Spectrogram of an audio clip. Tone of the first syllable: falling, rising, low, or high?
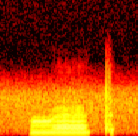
low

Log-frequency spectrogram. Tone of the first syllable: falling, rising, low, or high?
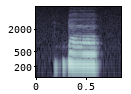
high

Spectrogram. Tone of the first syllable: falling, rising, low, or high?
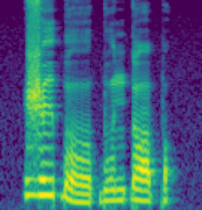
high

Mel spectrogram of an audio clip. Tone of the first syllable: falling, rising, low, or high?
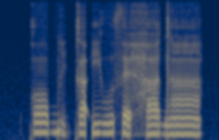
high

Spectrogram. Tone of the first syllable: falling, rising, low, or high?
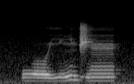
low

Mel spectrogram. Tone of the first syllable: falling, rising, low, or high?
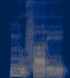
falling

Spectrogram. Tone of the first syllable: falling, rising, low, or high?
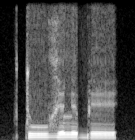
low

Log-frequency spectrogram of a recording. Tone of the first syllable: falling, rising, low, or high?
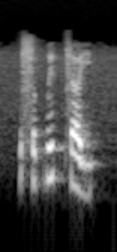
low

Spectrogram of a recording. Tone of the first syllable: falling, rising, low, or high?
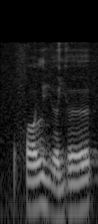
rising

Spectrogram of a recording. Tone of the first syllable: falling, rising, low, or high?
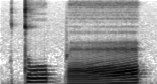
high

